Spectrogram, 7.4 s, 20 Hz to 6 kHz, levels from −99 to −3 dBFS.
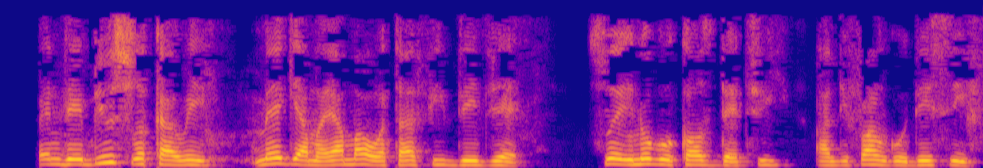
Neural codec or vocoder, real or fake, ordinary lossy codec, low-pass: codec, 16 kHz, 4 kbps, X-Codec, WavLM features, trained on Multilingual LibriSpeech; fake; MP3, 24 kbps; 5.4 kHz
